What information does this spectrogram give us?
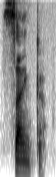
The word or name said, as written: cinq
